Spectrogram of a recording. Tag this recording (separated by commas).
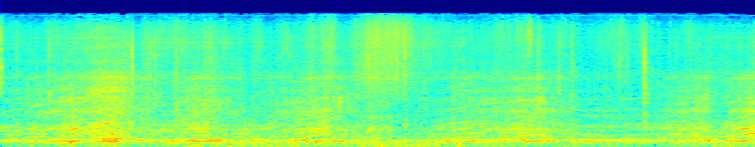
Vehicle, Car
